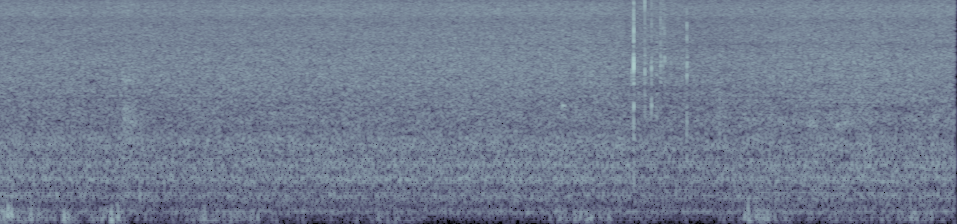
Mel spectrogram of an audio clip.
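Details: A swarm of honey bees fills the air before settling on a branch, awaiting relocation to a new hive: a dense, steady, droning hum throughout, with a brief burst of faint high clicks midway.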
